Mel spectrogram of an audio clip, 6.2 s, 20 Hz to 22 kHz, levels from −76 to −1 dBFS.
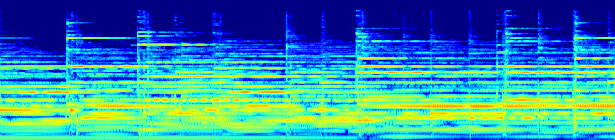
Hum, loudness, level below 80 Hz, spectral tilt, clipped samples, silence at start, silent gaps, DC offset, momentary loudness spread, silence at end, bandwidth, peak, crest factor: none; -20 LUFS; -66 dBFS; -1 dB/octave; under 0.1%; 0 s; none; under 0.1%; 3 LU; 0 s; 16.5 kHz; -8 dBFS; 14 dB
